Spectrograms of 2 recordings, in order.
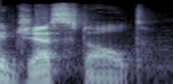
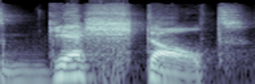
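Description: First: Gestalt said as "jest-alt"; soft G. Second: Gestalt drawn out as "gesh-talt"; slow Gestalt with hard G and a "sh" before the t; German-style hard G. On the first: Host giving their own pronunciation, gestalt with soft G. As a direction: start gestalt with a J sound. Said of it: "I say gestalt". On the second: Host reporting the looked-up pronunciation, hard-G Gestalt with "sh". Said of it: "That's worse". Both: Shown as a demonstration.

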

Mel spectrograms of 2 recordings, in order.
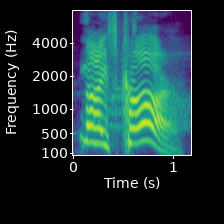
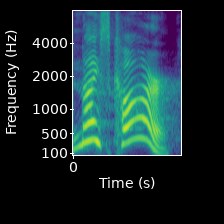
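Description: First: Exaggerated, loud, high-pitched sneer; hammed-up sarcastic compliment; mocking compliment. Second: Higher-pitched friendly compliment, imitated; acting out an innocent compliment; sincere compliment. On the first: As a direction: mimic a snide "Nice car". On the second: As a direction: say "Nice car" as if truly meant. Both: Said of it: "I don't think he said it like that".

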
